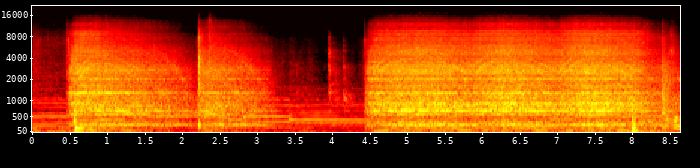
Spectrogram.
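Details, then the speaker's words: BMW M52 turbo swap in an E46, first start attempt without throttle body: starter spins with a high free whir but the pinion isn't throwing out to engage the flywheel, so the engine doesn't turn over. "That's not engaging on the flywheel. It's not thrown out."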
